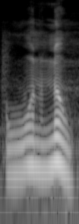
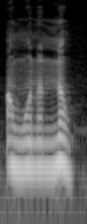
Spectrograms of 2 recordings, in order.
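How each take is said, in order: Both takes have the same delivery.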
